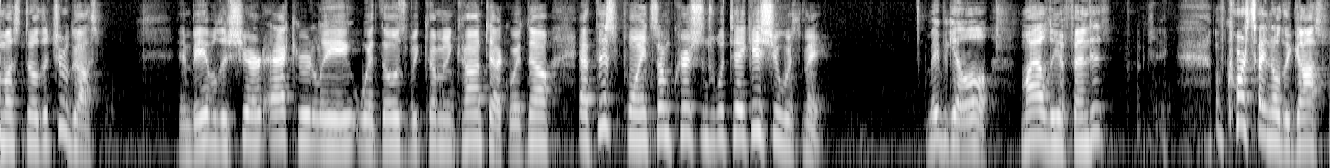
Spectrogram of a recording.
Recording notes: The audio file this week is from our 8:30 AM Service, while the video is from our 10:30 Service. Calvary Chapel Elk Grove is a non-denominational fellowship located in Elk Grove Village, a northwest suburb of Chicago in Illinois.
